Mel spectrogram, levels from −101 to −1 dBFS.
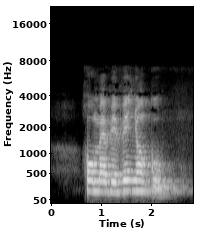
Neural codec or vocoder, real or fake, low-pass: none; real; 7.2 kHz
